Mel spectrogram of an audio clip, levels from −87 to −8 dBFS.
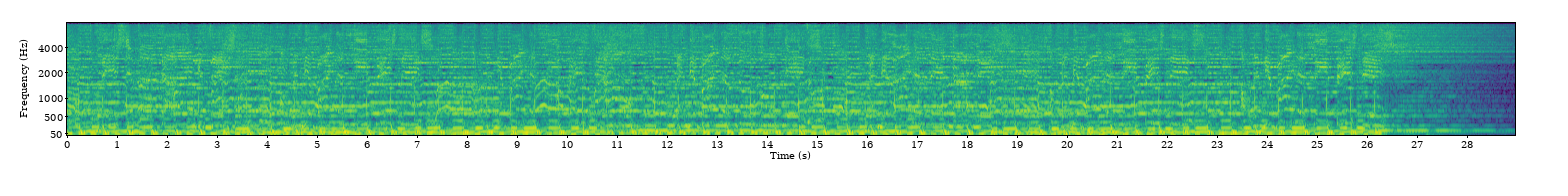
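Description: Nothing stood out on listening.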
